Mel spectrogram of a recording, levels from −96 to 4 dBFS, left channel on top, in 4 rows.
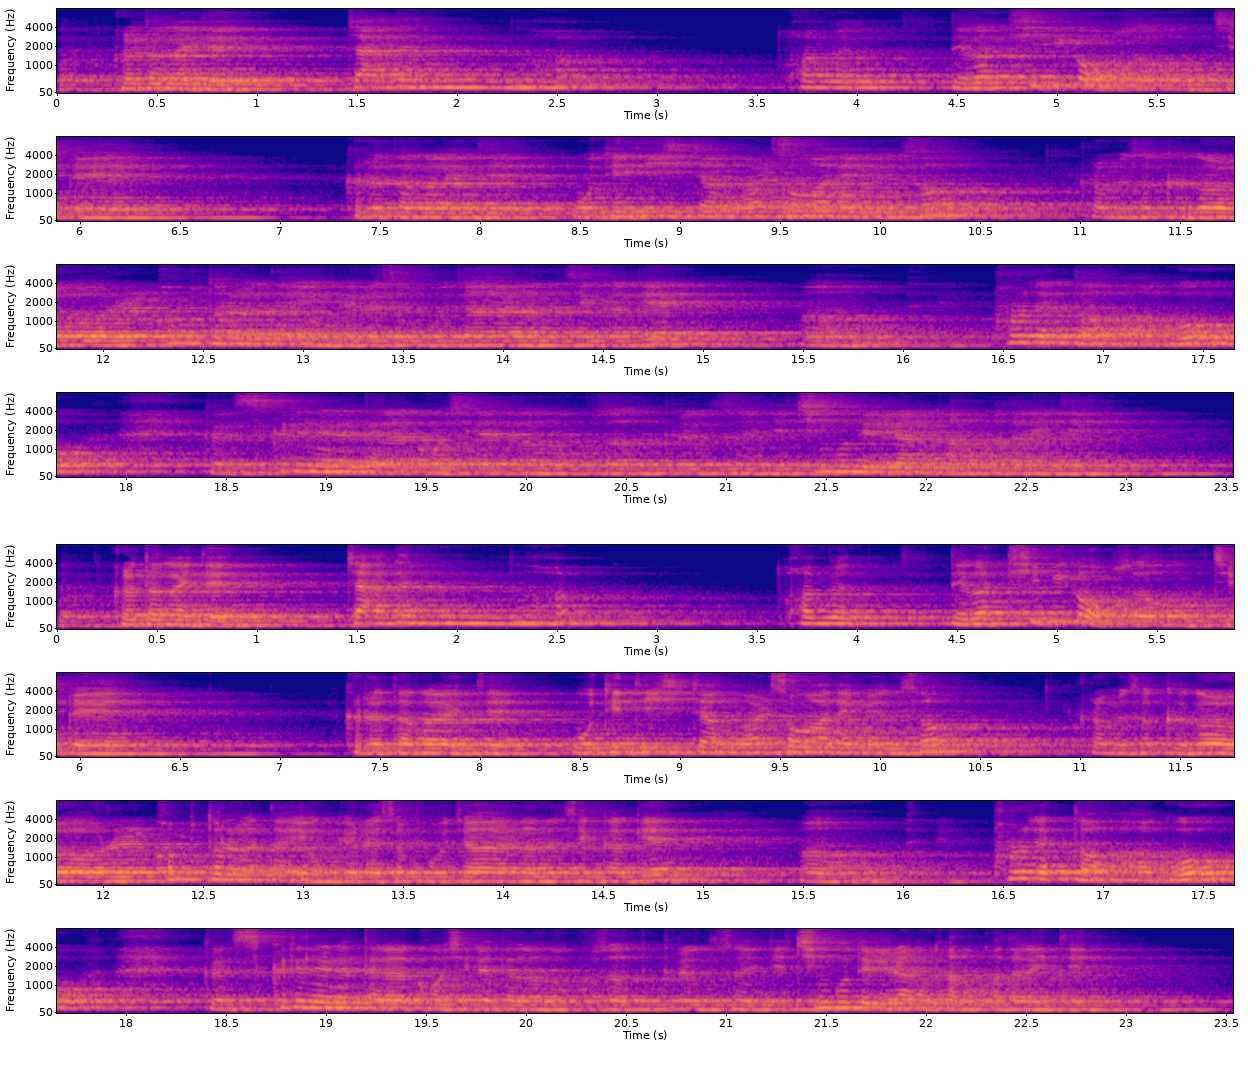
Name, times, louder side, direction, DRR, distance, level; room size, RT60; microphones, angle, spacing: voice 1, 0.3-1.0 1.5-2.6 3.6-4.1 4.5-6.4 7.3-10.4 11.0-14.9 15.5-15.9 16.5-17.6 18.0-22.9, right 2 dB, 80° right, 0 dB, 0.9 m, -29 dB
6.5 x 4.8 x 5.6 m, 2.4 s
head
